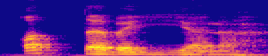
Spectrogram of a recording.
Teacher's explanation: قاف کو ڈائریکٹ جو ہے تا میں ملا دیں گے اور دال ہمارا حذف ہو جائے گا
